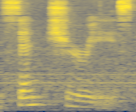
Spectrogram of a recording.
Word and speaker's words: centuries: sound again centuries centuries here the first syllable is stressed centuries centuries and I really almost feel my whole body moving up and putting the force of my voice into that first syllable centuries centuries centuries revolution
